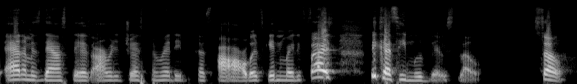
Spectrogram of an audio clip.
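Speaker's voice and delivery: ordinary talk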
